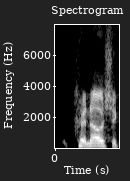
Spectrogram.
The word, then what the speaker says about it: Kenosha: Hold on, they're breaking the law by having all that shit happen at the White House while all that's happening in Kenosha County.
